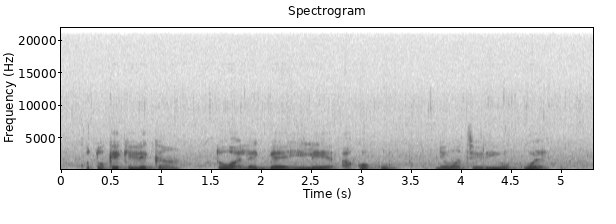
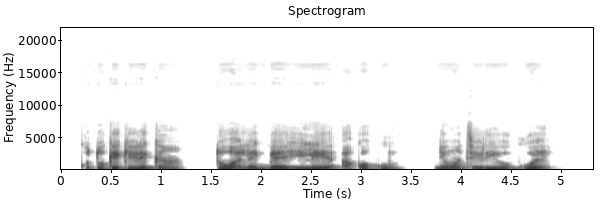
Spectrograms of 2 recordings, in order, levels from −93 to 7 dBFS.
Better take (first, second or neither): second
